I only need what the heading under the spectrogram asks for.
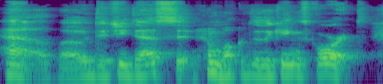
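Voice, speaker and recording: With a dark, mellow tone, a man speaks in a somewhat breathy voice with fairly even intonation. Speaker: trading card game content creator. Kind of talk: casual talk to camera.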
